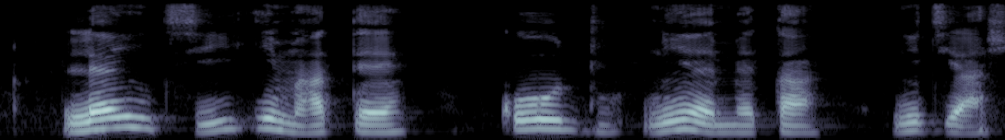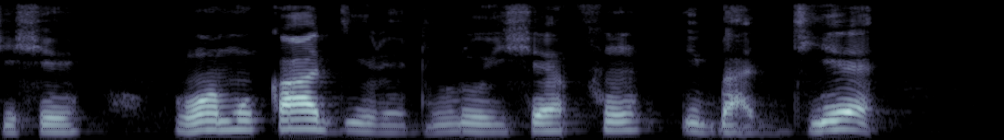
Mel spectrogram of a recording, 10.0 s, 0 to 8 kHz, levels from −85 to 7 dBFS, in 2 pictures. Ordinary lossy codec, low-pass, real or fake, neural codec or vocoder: none; 7.2 kHz; fake; vocoder, 44.1 kHz, 80 mel bands, Vocos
